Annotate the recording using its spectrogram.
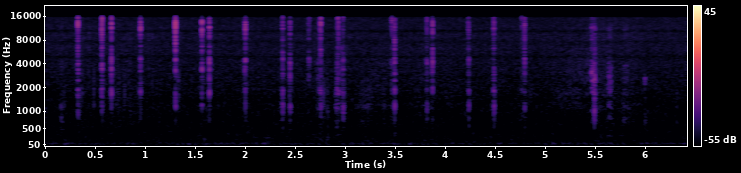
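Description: Faint, quick ticks of a digest magazine's pages being thumbed through, each page flicking off the thumb. They come thick and fast for about three seconds, then thin out to a few scattered ticks.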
